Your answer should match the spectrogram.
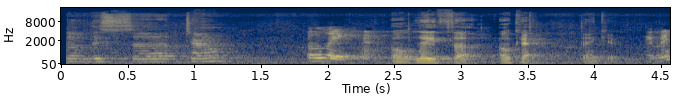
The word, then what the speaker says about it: Olathe: A couple interesting things I found is we're in Olathe, is I guess the correct pronunciation, and they currently have no missing persons cases.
